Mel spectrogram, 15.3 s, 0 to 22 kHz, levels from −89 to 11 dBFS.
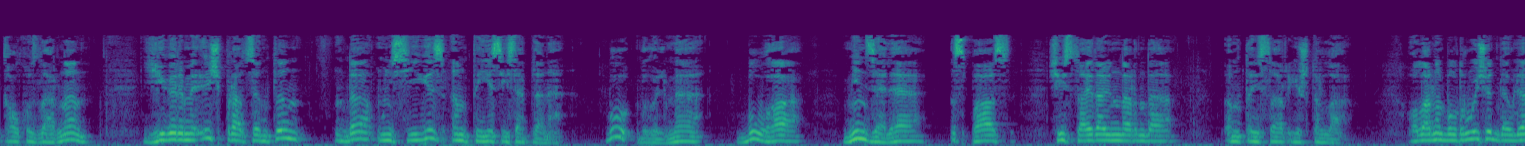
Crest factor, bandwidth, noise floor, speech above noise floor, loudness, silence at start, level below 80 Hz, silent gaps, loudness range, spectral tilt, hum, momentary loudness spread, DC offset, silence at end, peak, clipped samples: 20 dB; 8.6 kHz; -55 dBFS; 30 dB; -24 LUFS; 0.05 s; -54 dBFS; none; 6 LU; -4 dB/octave; none; 15 LU; under 0.1%; 0 s; -4 dBFS; under 0.1%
